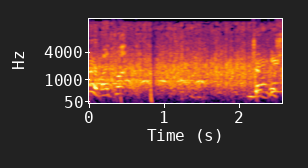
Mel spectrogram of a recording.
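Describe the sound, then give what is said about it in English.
Steady applause from a crowd, a dense, even patter of many hands clapping throughout, with a few voices calling out over it. “Please clap.”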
